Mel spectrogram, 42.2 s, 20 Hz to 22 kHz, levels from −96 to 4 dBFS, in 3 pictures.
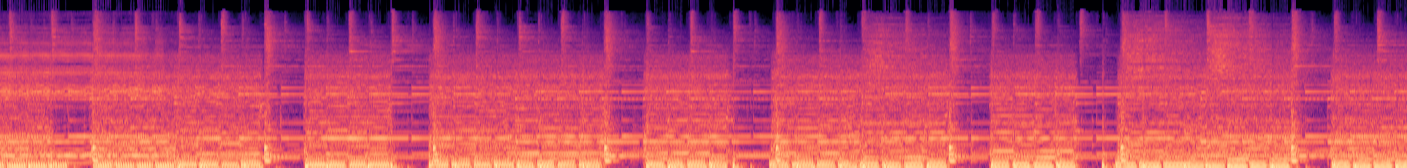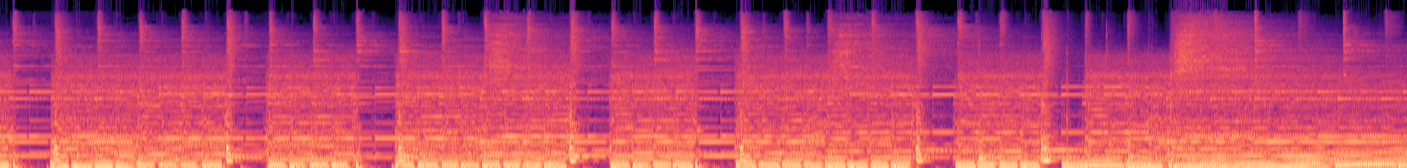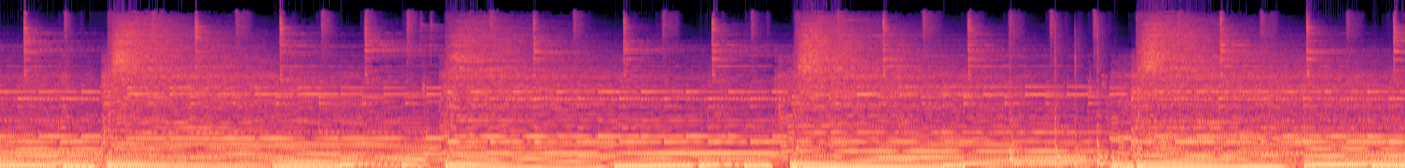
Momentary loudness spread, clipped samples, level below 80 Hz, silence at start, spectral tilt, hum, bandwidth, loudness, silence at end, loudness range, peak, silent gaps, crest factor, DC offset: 4 LU; 2%; -14 dBFS; 0 s; -6 dB/octave; none; 17 kHz; -9 LUFS; 0 s; 2 LU; 0 dBFS; none; 8 dB; under 0.1%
